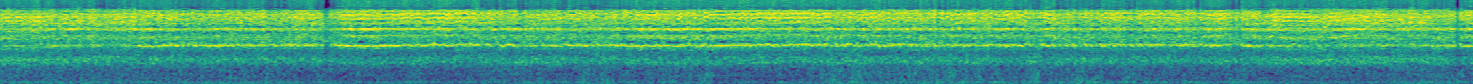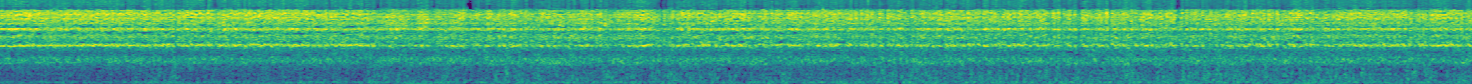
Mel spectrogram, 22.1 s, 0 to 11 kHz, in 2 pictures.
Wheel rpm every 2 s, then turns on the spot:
230, 230, 230, 230, 230, 230, 230, 230, 230, 240, 230.
none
